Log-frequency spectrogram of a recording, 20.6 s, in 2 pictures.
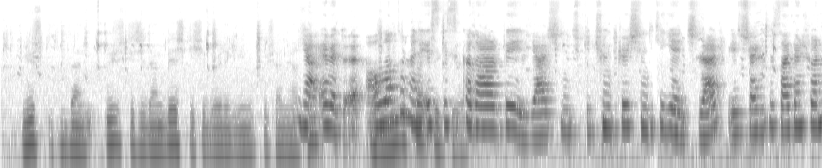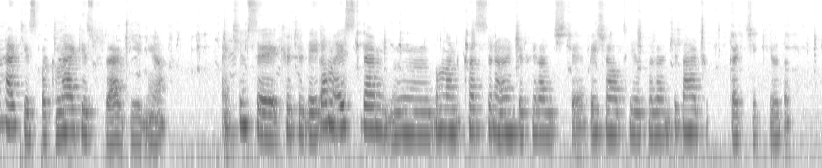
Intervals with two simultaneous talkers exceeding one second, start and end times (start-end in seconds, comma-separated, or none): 4.6-5.8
